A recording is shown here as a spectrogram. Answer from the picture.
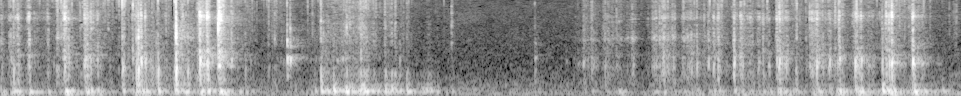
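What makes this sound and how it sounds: A metal utility knife scrapes chunks and shavings off a hand-held solid bar of soap, green-coated with a yellow interior, until the bar becomes a small piece. Dense, crisp, bright scraping and crackling comes in two bursts, separated by a brief quiet pause near the middle.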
